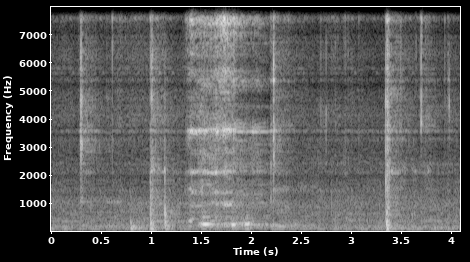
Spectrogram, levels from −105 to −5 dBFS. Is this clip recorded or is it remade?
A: remade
